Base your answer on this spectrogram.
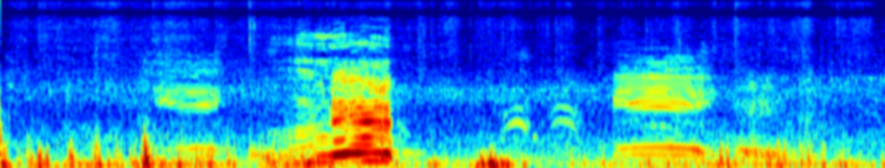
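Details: Cows walking with cowherds toward the farm through vast green rice fields, giving several drawn-out moos, one loud and rising, others shorter and nasal, amid rustling, footsteps and outdoor bustle.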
